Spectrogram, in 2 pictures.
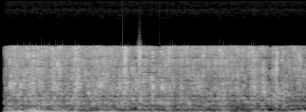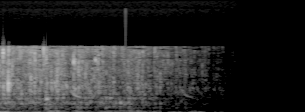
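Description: Water pours steadily from a spout and splashes into a stone basin.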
